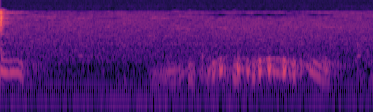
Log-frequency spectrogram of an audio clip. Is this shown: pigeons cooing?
yes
